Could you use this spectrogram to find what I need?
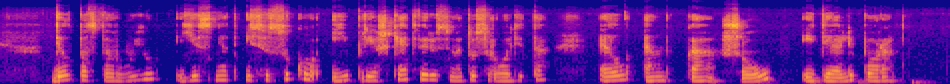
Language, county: Lithuanian, Klaipėda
